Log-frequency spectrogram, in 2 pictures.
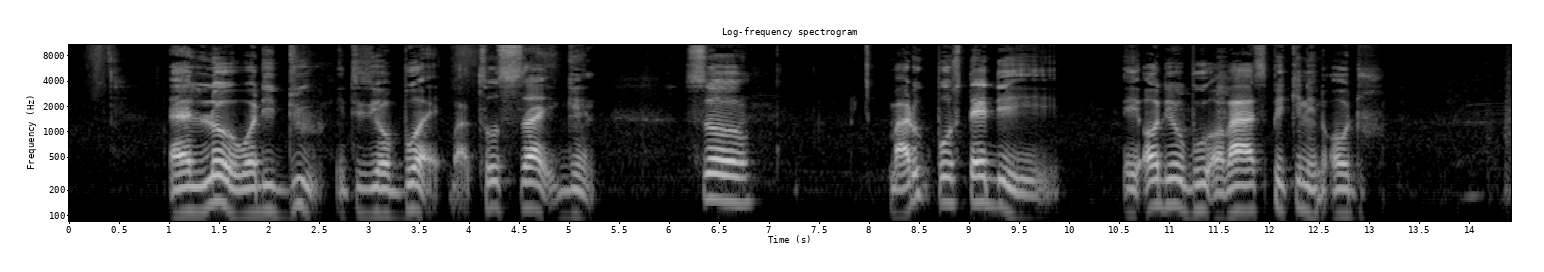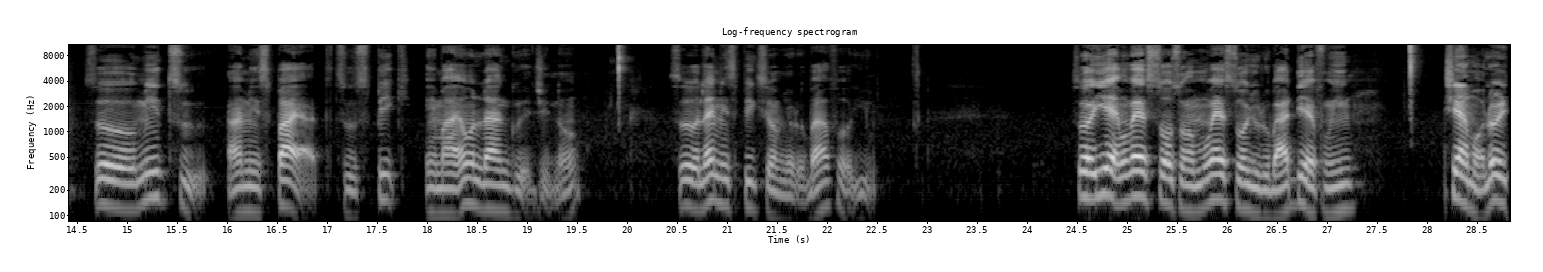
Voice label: speaking yoruba naija accent

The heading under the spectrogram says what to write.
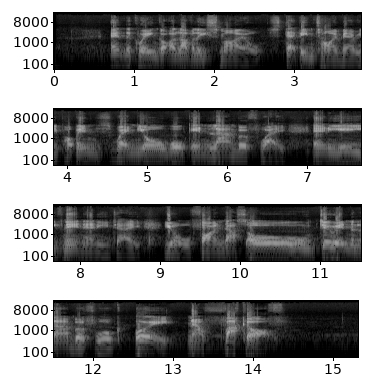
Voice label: Cockney

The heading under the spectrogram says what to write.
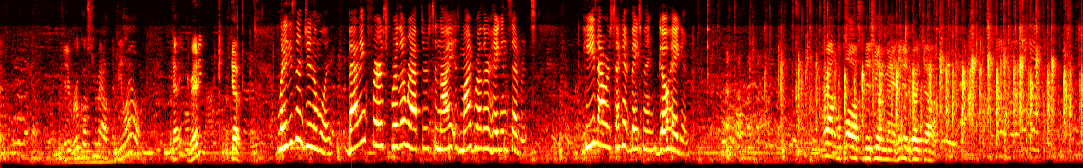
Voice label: announcer in training

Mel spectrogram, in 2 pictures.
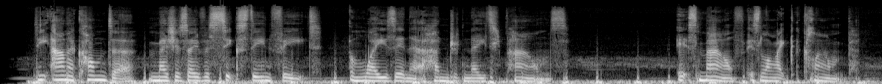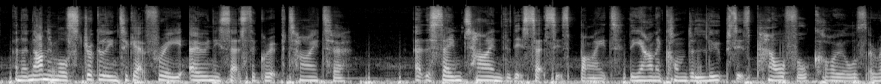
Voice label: sample voiceover documentary

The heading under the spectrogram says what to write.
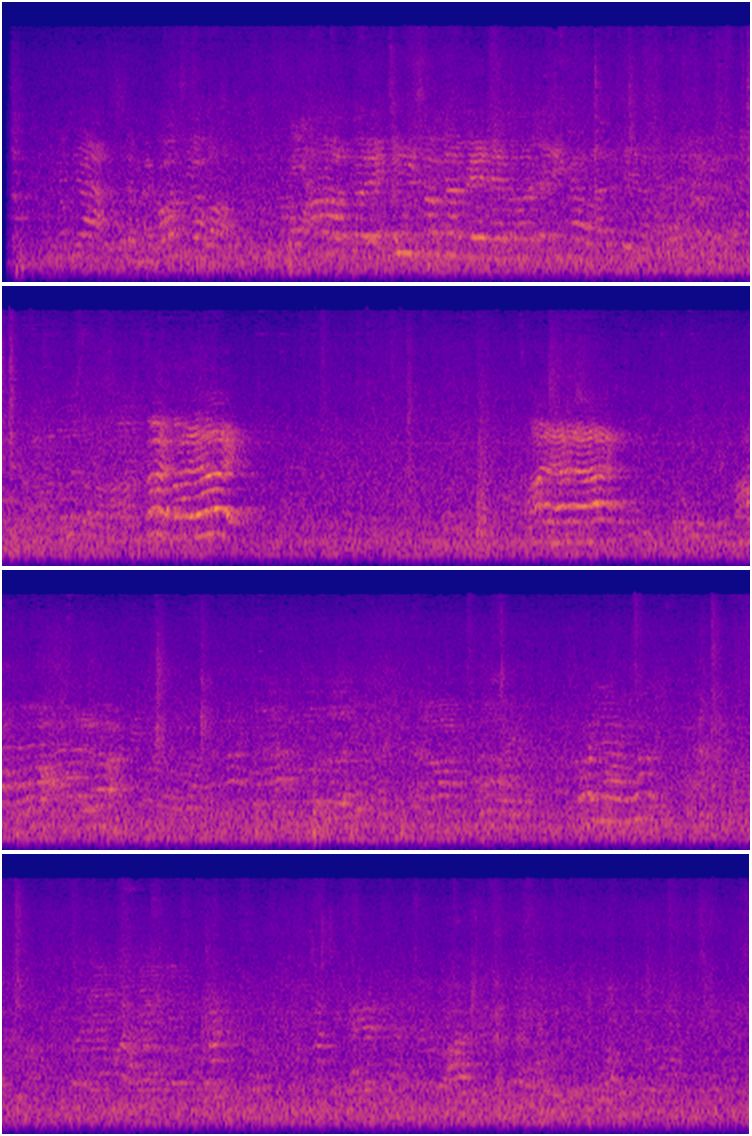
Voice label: market hawker s call; shek kip mei estate

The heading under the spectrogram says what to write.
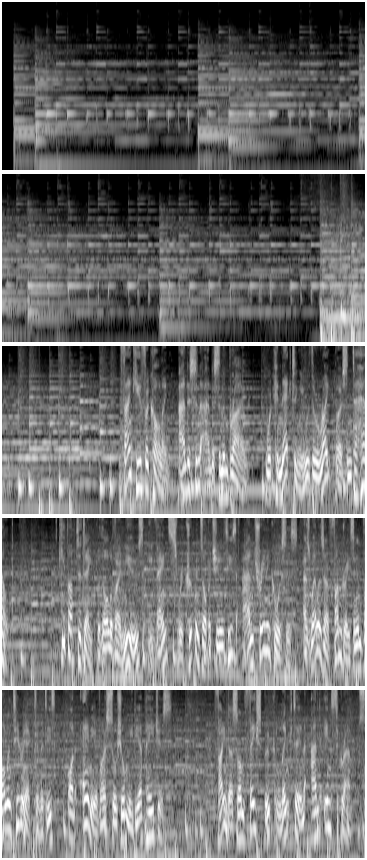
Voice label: on hold messaging message; anderson anderson and brown

